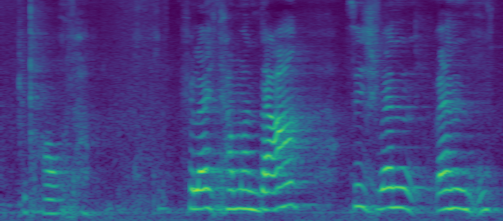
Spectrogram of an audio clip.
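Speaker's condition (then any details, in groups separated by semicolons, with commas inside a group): Cerebral palsy, spastic, arms and legs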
